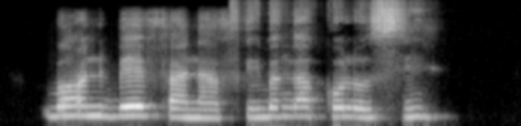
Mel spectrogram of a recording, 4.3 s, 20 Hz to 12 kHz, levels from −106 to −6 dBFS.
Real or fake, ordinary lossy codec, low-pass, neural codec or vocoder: fake; Opus, 16 kbps; 10.8 kHz; codec, 24 kHz, 1.2 kbps, DualCodec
